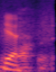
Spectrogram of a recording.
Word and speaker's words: McLaughlin: Oh, I said it wrong. It's McLaughlin.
